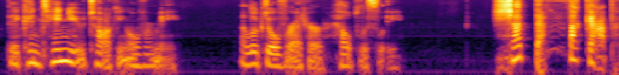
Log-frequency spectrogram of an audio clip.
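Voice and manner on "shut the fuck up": slow, a touch of blunt command; hint of the pregnant woman's order; lightly voiced order. A narrator's reading. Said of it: "came the order from the yellow lady".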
